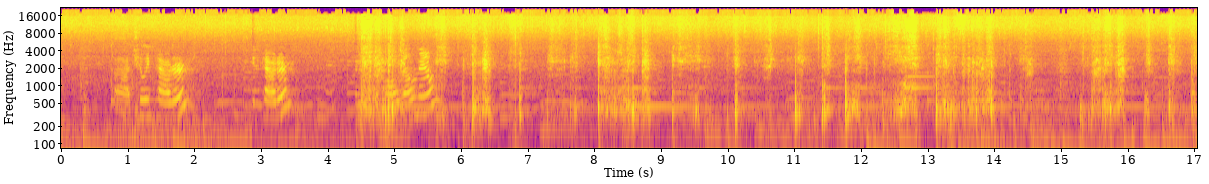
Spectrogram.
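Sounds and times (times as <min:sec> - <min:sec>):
spices sizzling in oil: 0:00.0 - 0:17.0
utensil stirring and scraping: 0:04.4 - 0:17.0
utensil clinking against pan: 0:04.5 - 0:17.0.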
